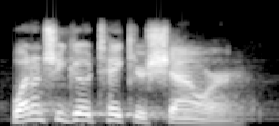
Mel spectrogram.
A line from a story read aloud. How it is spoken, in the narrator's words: she said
